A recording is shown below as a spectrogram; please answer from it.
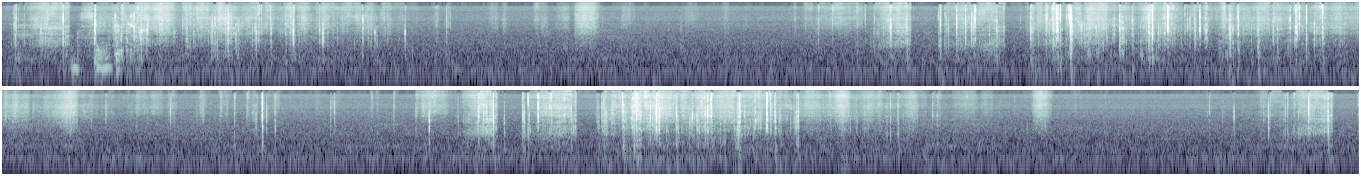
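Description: Recycled wrapping paper crinkles and rustles softly as it is folded into a star decoration, with faint intermittent crackles and creases up close in a quiet room.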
